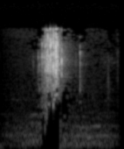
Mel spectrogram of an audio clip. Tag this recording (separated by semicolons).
Sticks; Table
